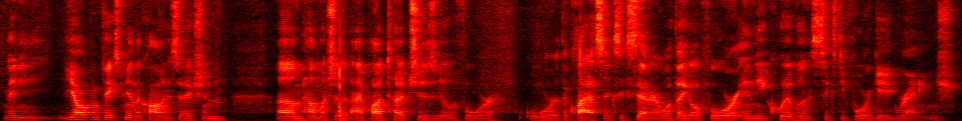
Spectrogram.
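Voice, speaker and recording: An American man in his thirties with a mid-pitched voice talks through an audio gear review. He is conversational and loose, doubling back on words to stress a point. He sounds like he is at a desk in a small office, speaking to a camera. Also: level tone, normal speed, slight background noise. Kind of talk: casual video product review. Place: small office room indoors.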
